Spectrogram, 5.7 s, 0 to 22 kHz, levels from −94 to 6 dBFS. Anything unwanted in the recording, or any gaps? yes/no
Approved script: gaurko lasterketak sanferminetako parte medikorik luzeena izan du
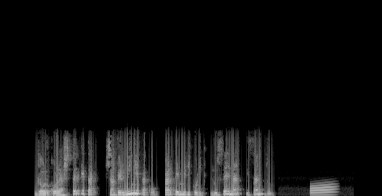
yes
